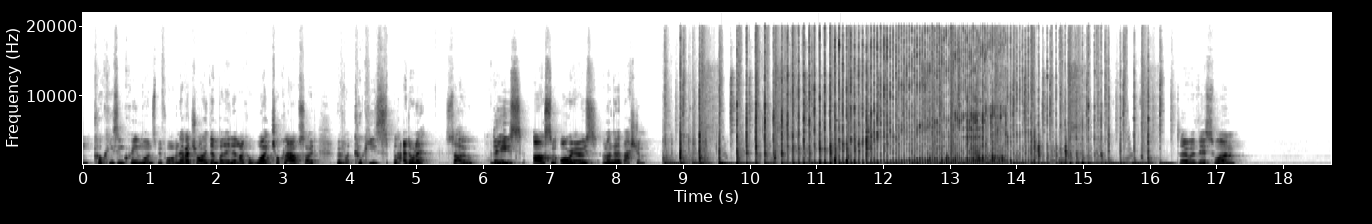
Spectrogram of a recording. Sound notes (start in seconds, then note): 8.7 upbeat music; 8.7 cookies clattering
